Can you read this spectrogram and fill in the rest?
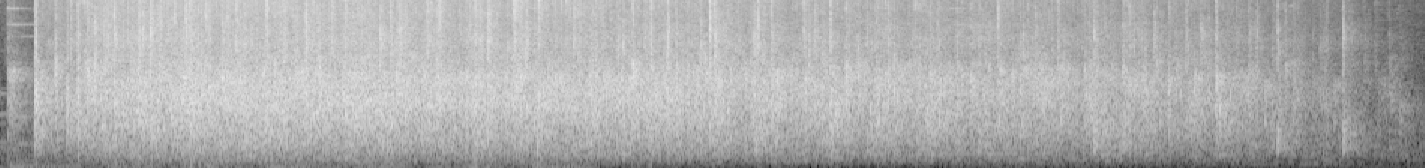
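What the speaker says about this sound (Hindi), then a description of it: "फिर से जोरदार ताली।" Loud audience applause at a NEET exam motivational session, a thick continuous wash of clapping that swells quickly, holds strong, and tapers off toward the end.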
